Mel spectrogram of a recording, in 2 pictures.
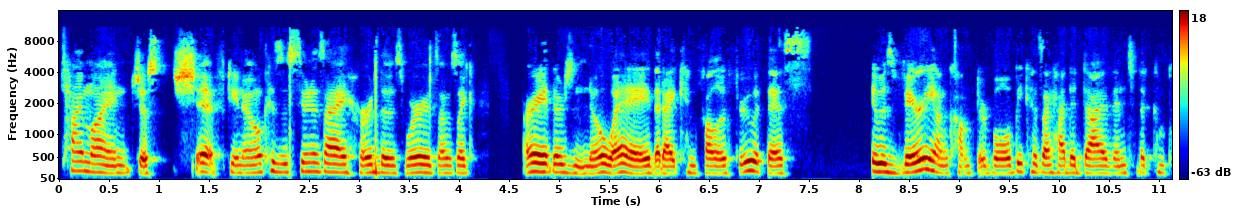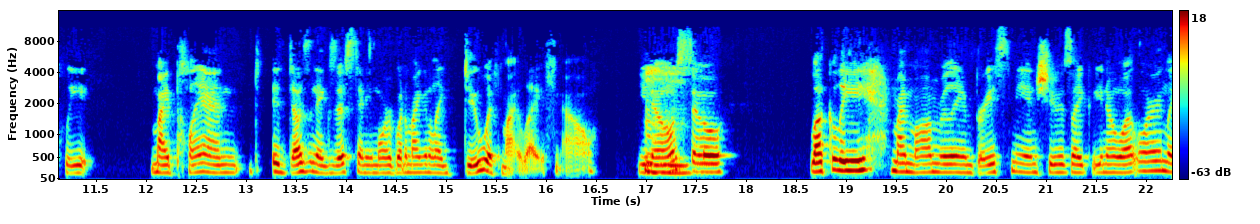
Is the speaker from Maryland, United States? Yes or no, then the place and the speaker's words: yes; Maryland, United States; I'm from Maryland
